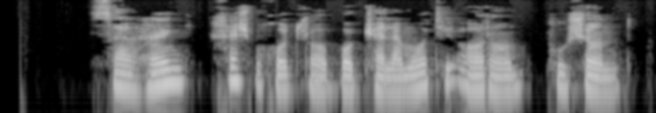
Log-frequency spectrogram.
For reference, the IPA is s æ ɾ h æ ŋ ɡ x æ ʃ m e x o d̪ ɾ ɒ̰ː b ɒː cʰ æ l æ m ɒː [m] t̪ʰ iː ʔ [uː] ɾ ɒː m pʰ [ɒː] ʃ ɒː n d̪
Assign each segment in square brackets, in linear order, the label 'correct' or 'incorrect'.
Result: incorrect, incorrect, incorrect

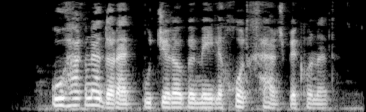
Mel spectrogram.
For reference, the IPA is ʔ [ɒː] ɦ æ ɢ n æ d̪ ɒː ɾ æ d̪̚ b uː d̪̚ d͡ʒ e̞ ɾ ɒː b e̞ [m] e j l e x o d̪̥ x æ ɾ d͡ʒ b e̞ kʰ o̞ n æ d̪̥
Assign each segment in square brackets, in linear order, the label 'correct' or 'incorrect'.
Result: incorrect, correct

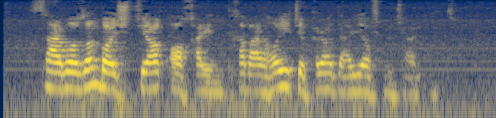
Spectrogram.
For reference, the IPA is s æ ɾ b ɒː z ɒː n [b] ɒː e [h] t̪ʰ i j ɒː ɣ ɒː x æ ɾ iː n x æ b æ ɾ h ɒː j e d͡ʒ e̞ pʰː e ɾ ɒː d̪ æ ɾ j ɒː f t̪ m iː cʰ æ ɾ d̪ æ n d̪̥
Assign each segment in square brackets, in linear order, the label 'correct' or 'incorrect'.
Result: correct, incorrect

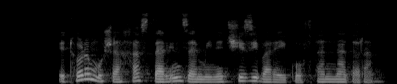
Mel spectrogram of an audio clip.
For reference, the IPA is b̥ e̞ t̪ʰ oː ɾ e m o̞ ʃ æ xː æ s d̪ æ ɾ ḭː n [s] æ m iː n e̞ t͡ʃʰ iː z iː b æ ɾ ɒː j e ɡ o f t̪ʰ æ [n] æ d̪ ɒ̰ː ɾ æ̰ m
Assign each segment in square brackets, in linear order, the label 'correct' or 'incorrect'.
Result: incorrect, incorrect

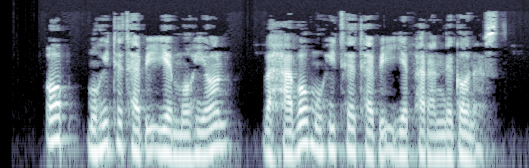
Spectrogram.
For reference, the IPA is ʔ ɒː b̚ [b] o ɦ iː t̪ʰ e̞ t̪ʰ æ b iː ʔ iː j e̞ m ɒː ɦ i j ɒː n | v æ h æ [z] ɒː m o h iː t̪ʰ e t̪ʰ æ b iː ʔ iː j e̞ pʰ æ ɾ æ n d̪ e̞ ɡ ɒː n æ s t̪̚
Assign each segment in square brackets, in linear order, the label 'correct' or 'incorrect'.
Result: incorrect, incorrect

